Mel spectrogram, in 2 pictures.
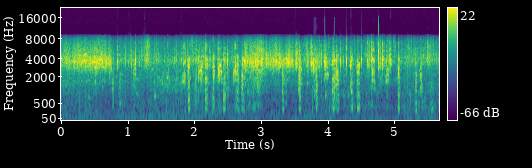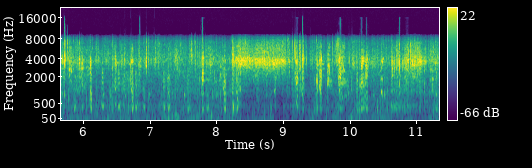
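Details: Greedy ducks being fed at the Kirchsee in Preetz, Germany keep up a loud, continuous racket of rapid overlapping quacks and scratchy calls from the whole flock, with a high hiss behind.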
